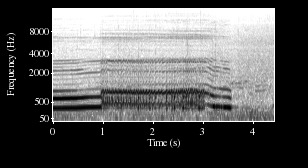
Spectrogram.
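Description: Husky howling: one long howl that rises slowly in pitch, turns rougher and fuller about a second in, then slides down and breaks off shortly before the end.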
